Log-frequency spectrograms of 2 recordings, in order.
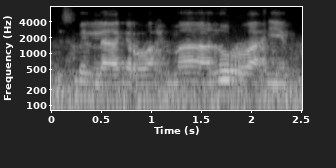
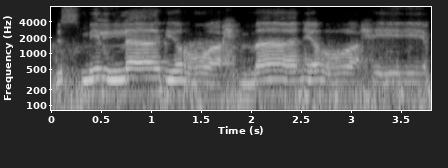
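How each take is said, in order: First: The word after Rahman ends in 'ur'. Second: The word after Rahman ends in 'ir'. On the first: The speaker calls it wrong. "അതും തപ്പായ റൂപ്പായിട്ട്" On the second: The speaker calls it right. "ഇങ്ങനെയാണ് ഓതണേ"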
